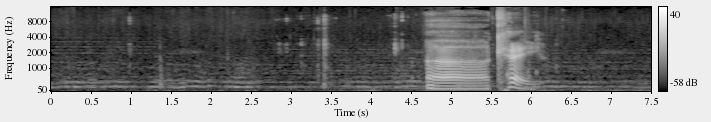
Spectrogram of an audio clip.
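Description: Bees buzz in the Starbound game during bee breeding, with two short, loud electronic buzzing bursts near the end over soft background game sounds and a brief spoken word.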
